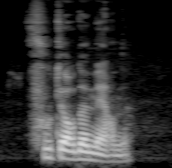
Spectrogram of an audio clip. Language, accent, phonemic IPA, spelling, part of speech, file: French, France, /fu.tœʁ də mɛʁd/, fouteur de merde, noun, LL-Q150 (fra)-fouteur de merde.wav
- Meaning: shit-stirrer, troublemaker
